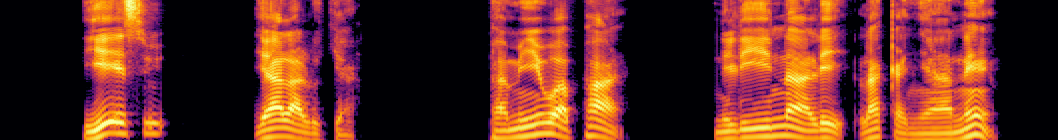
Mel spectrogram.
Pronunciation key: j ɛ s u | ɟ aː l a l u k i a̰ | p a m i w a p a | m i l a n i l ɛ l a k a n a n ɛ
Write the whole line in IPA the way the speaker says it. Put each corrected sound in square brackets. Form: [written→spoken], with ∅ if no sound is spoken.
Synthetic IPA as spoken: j ɛ s u | ɟ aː l a l u k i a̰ | p a m i w a p a | [m→n] i l [a→i] n [i→a] l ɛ l a k a [n→ɲ] a n ɛ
